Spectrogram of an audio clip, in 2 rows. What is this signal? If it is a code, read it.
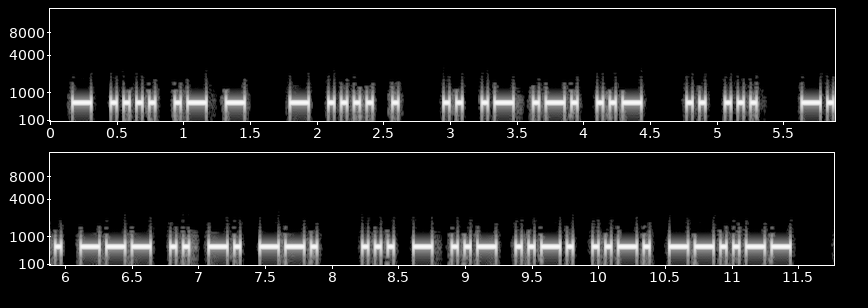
Morse code, heard as a keyed tone, about 25 wpm, 600 Hz. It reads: THAT THE IARU IS DOING STUFF,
